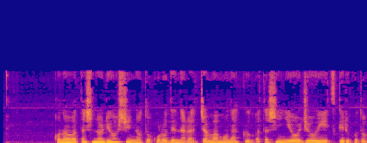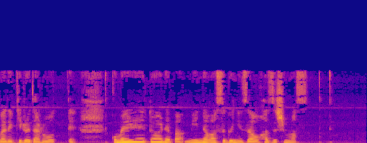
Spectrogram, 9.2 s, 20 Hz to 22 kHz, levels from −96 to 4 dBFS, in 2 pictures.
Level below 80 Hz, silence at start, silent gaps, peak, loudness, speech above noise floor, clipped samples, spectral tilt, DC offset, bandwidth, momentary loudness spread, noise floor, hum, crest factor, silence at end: -60 dBFS; 0.7 s; none; -6 dBFS; -20 LUFS; 39 dB; under 0.1%; -5 dB/octave; under 0.1%; 11.5 kHz; 12 LU; -58 dBFS; none; 14 dB; 0.75 s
